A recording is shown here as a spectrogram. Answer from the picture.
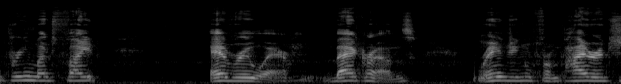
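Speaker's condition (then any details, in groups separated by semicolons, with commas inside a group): Cerebral palsy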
